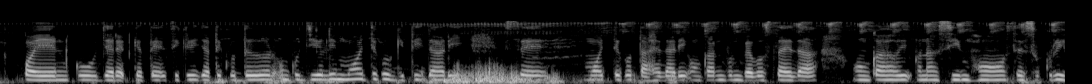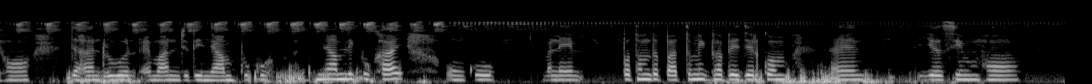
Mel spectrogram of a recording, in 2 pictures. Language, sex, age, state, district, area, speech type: Santali, female, 18-30, West Bengal, Uttar Dinajpur, rural, spontaneous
